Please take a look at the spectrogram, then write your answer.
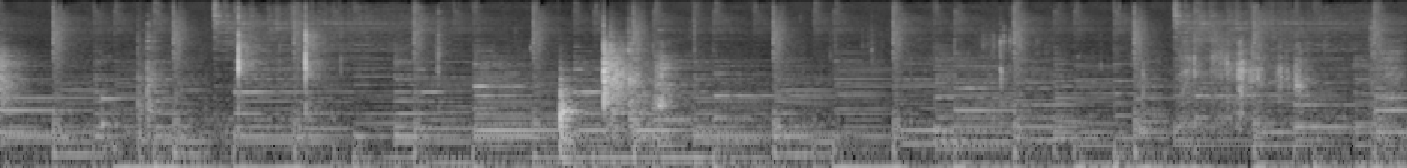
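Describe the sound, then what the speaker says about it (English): Avocado mashed in a bowl, heard as quiet, repeated soft squishes and light clinks of a utensil against the bowl, in an irregular rhythm with no talking. "So I usually like to scoop mine in the bowl, then mash it"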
